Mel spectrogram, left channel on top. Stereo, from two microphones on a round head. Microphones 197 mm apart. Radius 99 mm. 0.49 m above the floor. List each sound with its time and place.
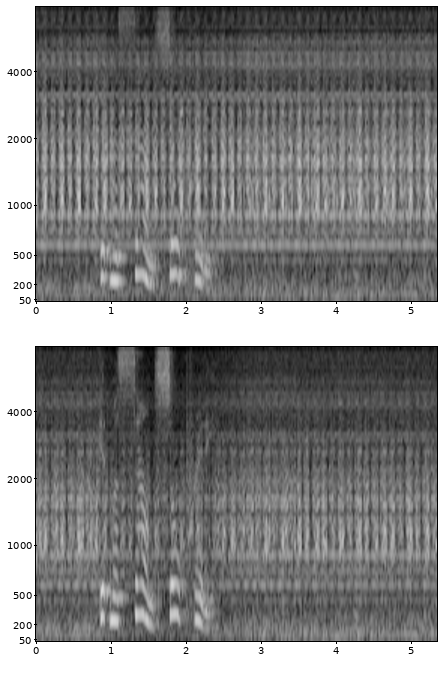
0.8 s a woman speaking: 30° right (ahead or behind), 1.1 m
